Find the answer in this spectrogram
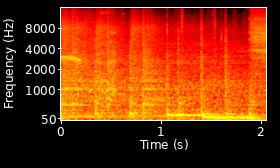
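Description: A band launching into a song: drum kit strikes with kick and snare, and a bass line that comes in strongly about one and a half seconds in.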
